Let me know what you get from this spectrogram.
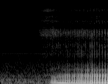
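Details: Rolly, a French Bulldog asleep during a power nap indoors, starting a loud, low, fluttering snore after a brief quiet moment.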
